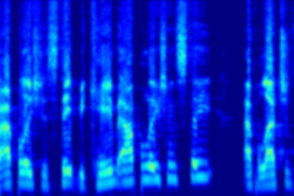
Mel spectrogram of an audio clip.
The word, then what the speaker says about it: Appalachian: State became Appalachian State Appalachian sorry I'm in North Carolina I said it wrong please don't get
